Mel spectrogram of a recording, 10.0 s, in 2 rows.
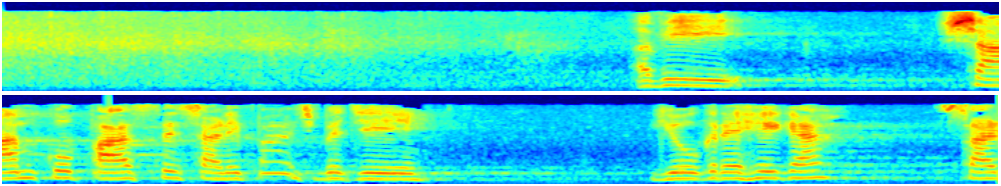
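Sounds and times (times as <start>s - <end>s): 
audience applause: 0.0s - 2.9s
speech: 3.2s - 3.8s, 4.7s - 7.2s, 8.2s - 9.9s.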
